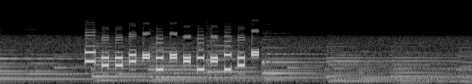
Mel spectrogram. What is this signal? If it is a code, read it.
Multi-frequency trunk signalling (R1, as on North American trunks), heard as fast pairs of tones, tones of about 70 ms. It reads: KP 55904064675 ST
